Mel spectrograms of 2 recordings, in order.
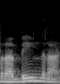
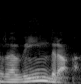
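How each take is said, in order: First: The name begins with a 'b' sound. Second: The name begins with a 'v' sound. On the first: This is how Bengali speakers say it. "వాళ్ళు మాత్రం రవీంద్ర అంటారు" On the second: This is how Telugu speakers say it. "మనం అంటాము"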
